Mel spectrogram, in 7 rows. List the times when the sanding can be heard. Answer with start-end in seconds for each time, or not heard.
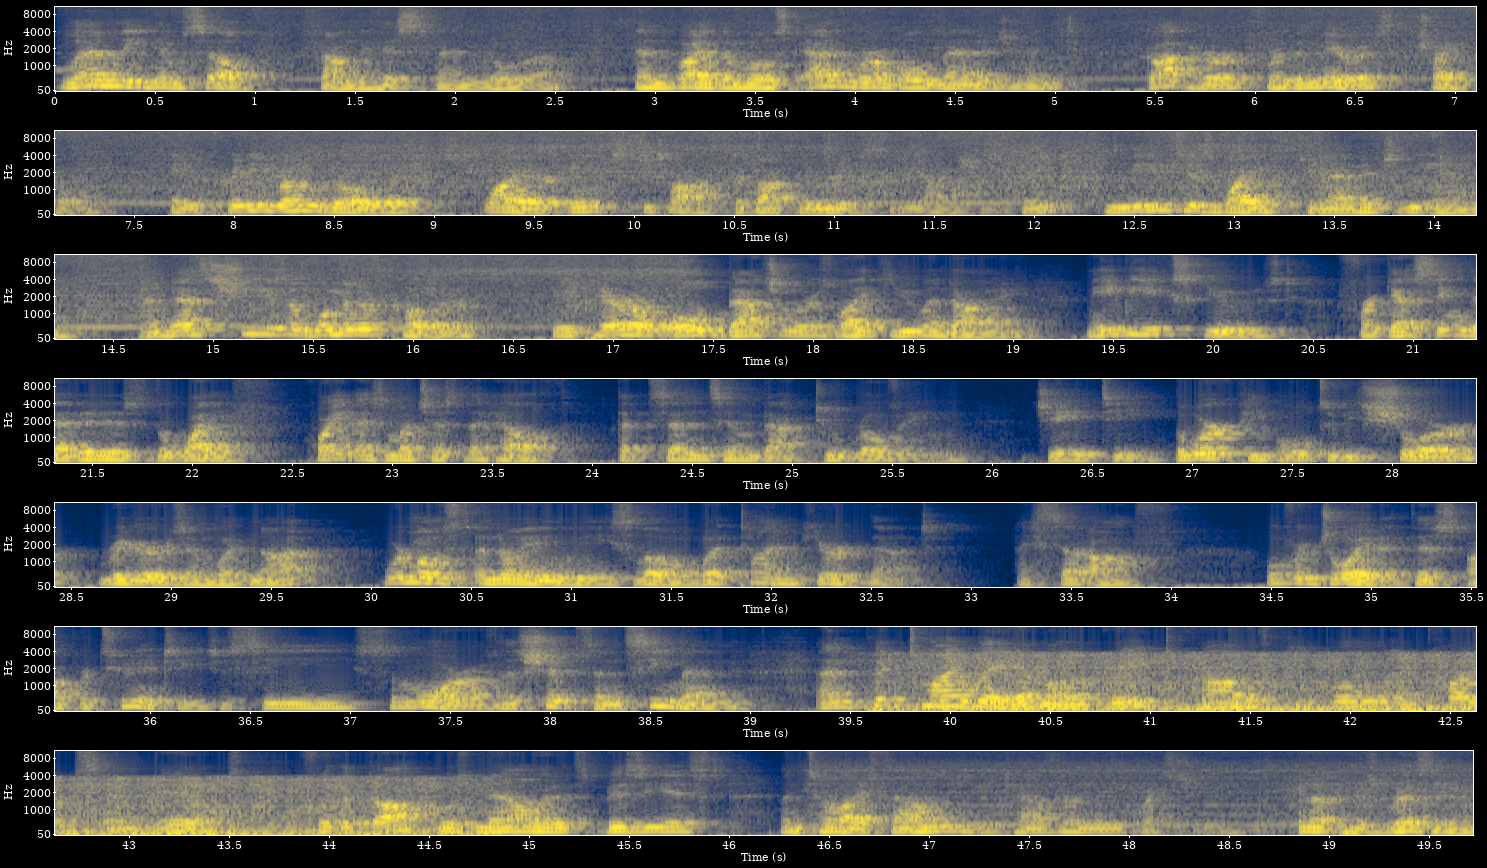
39.5-45.0.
